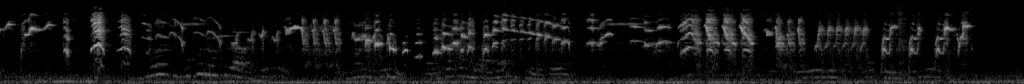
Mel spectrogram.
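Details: Javan pied starling in full, energetic song: rapid chattering trills, sharp clicks and squeaky whistles mixed with long descending slurred phrases, delivered almost continuously with brief pauses.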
